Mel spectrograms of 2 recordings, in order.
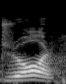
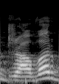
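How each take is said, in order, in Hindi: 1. इसे एक अक्षर में बोला जाता है, dror। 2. इसे दो अक्षरों में बोला जाता है, draw-er। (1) "ये है ड्रॉर" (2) "फिर इसको ड्रावर बोलते हैं"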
